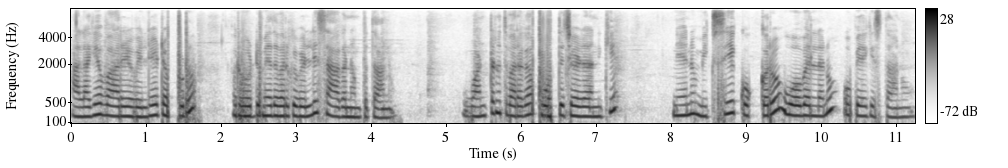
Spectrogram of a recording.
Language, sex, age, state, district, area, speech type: Telugu, male, 45-60, Andhra Pradesh, West Godavari, rural, spontaneous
